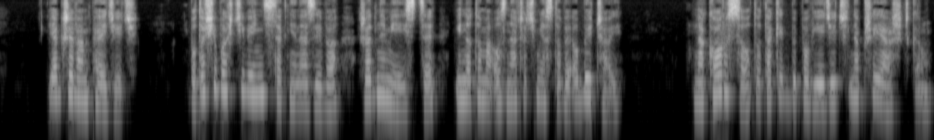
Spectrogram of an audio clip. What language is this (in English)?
Polish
